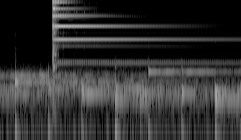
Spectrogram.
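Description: A single bright chime sound effect struck about half a second in, ringing out and fading over about a second, over soft background music with slow sustained notes.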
